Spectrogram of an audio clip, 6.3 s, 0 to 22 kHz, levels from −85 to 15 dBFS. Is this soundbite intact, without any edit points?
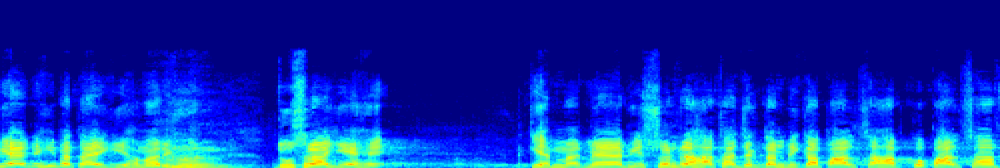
yes; 0 cuts

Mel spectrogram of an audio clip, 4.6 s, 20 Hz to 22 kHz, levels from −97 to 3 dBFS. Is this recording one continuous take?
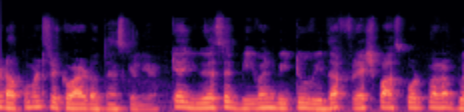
no; 1 cut; at 1.6 s

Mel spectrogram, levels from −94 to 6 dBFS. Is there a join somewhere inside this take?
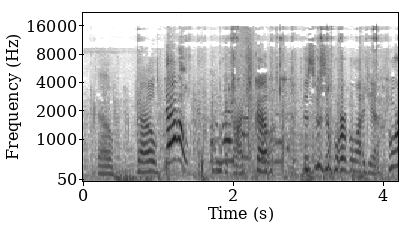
yes; 1 cut; at 1.0 s

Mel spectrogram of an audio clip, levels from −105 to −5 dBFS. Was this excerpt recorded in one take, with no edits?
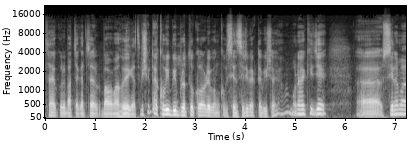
no; 1 cut; at 1.9 s

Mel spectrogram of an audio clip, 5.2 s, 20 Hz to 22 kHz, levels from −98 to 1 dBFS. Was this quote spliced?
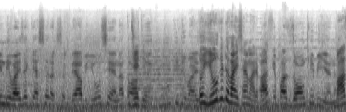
no; 0 cuts

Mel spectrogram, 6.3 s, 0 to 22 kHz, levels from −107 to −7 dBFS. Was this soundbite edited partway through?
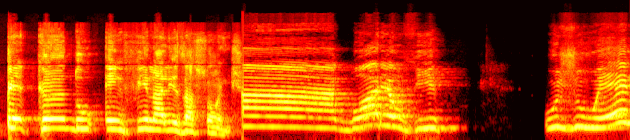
yes; 1 cut; at 2.5 s

